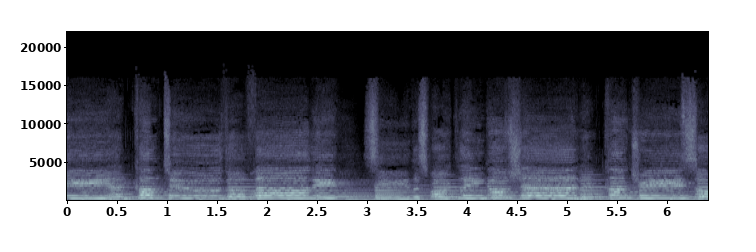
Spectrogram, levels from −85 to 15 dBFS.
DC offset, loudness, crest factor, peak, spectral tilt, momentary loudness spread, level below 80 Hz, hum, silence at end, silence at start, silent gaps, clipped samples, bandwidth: under 0.1%; -18 LUFS; 16 dB; -2 dBFS; -5 dB/octave; 6 LU; -38 dBFS; none; 0 s; 0 s; none; under 0.1%; 16 kHz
